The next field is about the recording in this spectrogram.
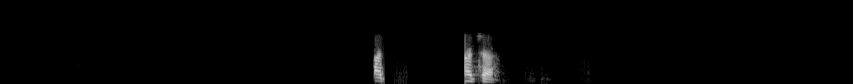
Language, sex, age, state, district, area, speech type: Dogri, male, 18-30, Jammu and Kashmir, Reasi, rural, conversation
